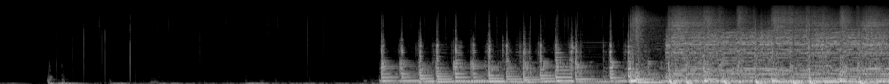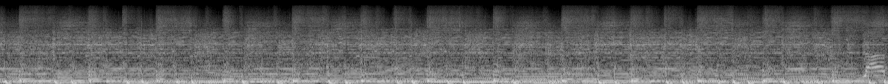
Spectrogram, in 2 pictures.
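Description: A rock song intro opens with a few soft, low thumping pulses, then the band crashes in around four seconds and builds into a full, loud, steady instrumental groove with no singing yet.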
